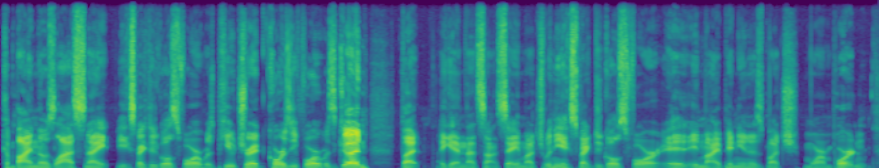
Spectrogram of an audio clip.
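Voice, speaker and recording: A man hosting a solo hockey podcast, talking casually and giving opinions, with lots of "uh"s and his voice going a bit hoarse. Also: on the low side, a little fast, dry recording, clean studio sound. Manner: conversational, filler-heavy, opinionated. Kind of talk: solo sports commentary podcast.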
